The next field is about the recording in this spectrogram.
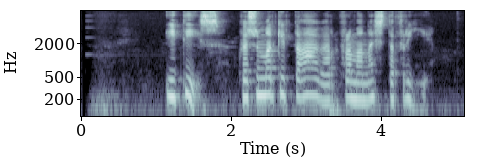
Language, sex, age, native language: Icelandic, female, 50-59, Icelandic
